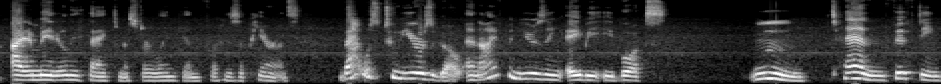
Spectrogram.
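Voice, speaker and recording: A woman's voice: slightly rough, low-quality recording. A middle-aged woman, a spirit medium, telling her own stories in a chatty, casual way and acting out the quotes. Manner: chatty, acts out quotes with big pitch jumps. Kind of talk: casual storytelling monologue.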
